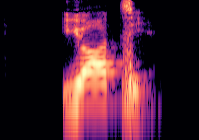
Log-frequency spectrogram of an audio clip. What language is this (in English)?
Tem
